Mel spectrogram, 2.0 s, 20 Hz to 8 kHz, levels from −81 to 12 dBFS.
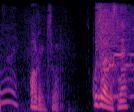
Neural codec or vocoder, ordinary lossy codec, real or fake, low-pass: none; none; real; 7.2 kHz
